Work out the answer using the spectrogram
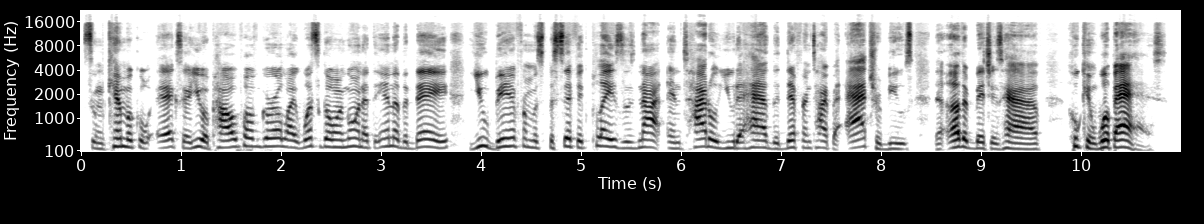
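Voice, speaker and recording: A man's voice: high-pitched, brisk, few pauses, dry recording. A man hosting a livestream recap of a reality show, reading viewer comments and answering in a blunt, sassy, profane way with many rhetorical questions.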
